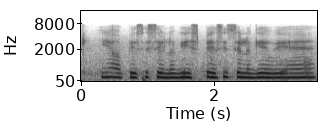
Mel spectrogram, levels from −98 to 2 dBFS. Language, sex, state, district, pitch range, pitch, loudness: Hindi, female, Haryana, Rohtak, 220-235 Hz, 225 Hz, -12 LUFS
